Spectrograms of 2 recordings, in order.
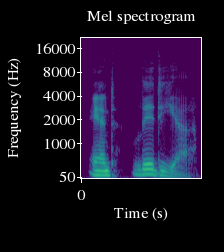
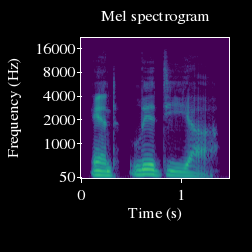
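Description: Both takes have the same delivery.

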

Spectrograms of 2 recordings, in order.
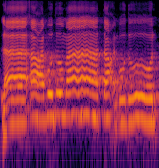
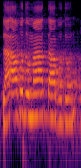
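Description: First: The vowel in 'la' is drawn out long. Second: The vowel in 'la' is cut short. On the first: I do not worship what you worship. The speaker calls it right. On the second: I certainly worship what you worship. The speaker calls it wrong.

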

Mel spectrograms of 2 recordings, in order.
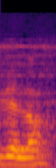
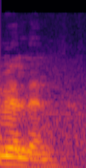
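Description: First: The name is said with one sound dropped. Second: The name is said with all its sounds. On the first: This is how many people commonly say it. "beaucoup de gens ne prononcent pas le. Enfin, ils disent Vélène" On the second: This is the proper form of the name. "Normalement, c'est Vélène"

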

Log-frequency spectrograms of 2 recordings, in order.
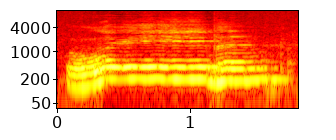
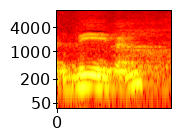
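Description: First: The L is made at the back, American-style. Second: The L is made at the front, German-style.

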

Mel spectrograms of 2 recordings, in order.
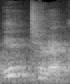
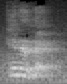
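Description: First: The middle T is clearly pronounced. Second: The middle T is dropped after N. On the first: The speaker calls it wrong. "하지 않고" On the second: The speaker calls it right. "N 때문에 T 발음 없어요"

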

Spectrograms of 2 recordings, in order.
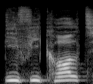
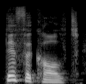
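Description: First: The i vowels are long, like ee. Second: The i vowels are short and lax. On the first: The speaker calls it wrong. "difficult نیست عزیزان" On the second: The speaker calls it right. "ایها در difficult دوتاش به صورت کوتاه بین ای و ا تلفظ میشه"

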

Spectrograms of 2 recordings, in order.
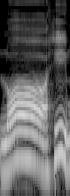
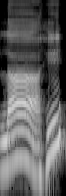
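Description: First: The 'l' is said heavy and thick. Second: The 'l' is said light and thin. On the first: "লহি মোটা করে হবে" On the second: "পাতলা করে হবে লাহি"

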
